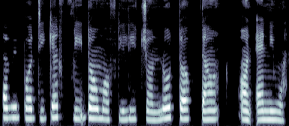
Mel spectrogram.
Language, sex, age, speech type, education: Nigerian Pidgin, female, 15-29, read, primary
